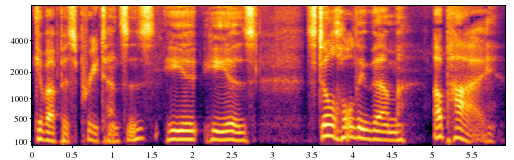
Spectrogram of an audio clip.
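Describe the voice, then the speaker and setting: A man's voice: medium pitch, slow pace, mellow, no echo, clean studio sound. A man co-hosting a podcast, discussing a book in a casual, opinionated, sardonic way and often circling back over his phrases. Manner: sardonic, dismissive. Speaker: podcast co-host.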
